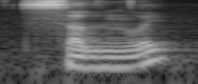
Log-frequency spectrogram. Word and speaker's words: suddenly: Suddenly, تعني فجأة. He suddenly saw an animal. هو فجأة رأى حيوان. لاحظوا أن الإي هنا لا تلفظ. Suddenly.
